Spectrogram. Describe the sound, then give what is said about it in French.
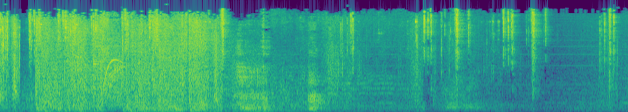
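Gunfire erupts in a dense, loud volley of rapid shots for about three seconds. Scattered single shots and sharp cracks follow, thinning out toward the end. “Qu'est-ce qu'on fait? On les flingue.”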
